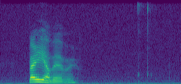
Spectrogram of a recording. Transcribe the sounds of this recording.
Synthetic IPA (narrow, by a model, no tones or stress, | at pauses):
b̥ɛɹiavɛvə̰˞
